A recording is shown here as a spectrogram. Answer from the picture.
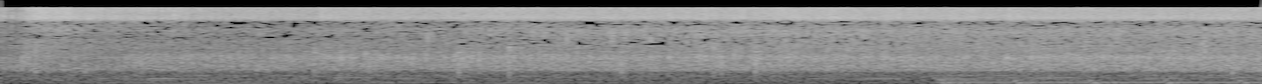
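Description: Spice paste frying in hot oil in a wok: a steady, dense sizzle.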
